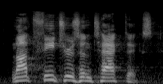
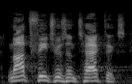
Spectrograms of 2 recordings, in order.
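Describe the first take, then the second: No difference in how they are said.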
